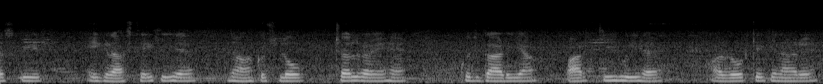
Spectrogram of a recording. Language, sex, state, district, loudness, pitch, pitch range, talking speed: Hindi, male, Uttarakhand, Uttarkashi, -28 LUFS, 160 Hz, 155-170 Hz, 160 wpm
